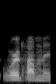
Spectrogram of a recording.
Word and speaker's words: WrdHom: pronounce that yeah I I'm glad wordham is wordom is is uh how I've been saying it so am I saying it correctly is that right yeah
